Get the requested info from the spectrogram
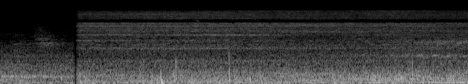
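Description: Electric multiple-unit passenger train moving along the platform: a steady rumble of wheels on rails with a faint high whine.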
